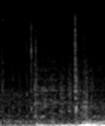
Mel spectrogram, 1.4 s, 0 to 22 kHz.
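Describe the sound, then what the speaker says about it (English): A 2012 Ford Mustang V6 engine cranking and catching into a low rumble after an oil and filter change, short and close. "Start her up."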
